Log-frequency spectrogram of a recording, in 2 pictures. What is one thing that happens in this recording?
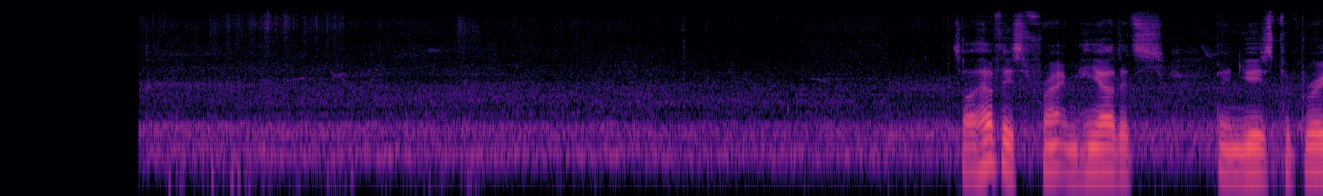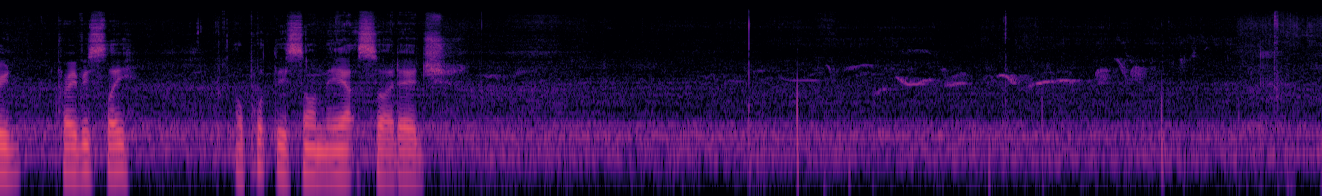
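Honeybees hum around an open hive.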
